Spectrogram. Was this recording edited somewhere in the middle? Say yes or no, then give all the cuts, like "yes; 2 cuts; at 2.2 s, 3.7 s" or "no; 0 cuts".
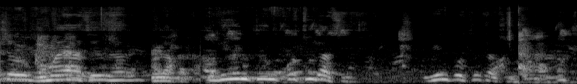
yes; 1 cut; at 1.8 s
